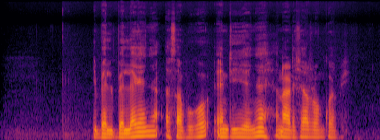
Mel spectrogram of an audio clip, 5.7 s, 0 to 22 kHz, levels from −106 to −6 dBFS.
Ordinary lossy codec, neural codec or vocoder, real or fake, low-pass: none; vocoder, 44.1 kHz, 128 mel bands every 512 samples, BigVGAN v2; fake; none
